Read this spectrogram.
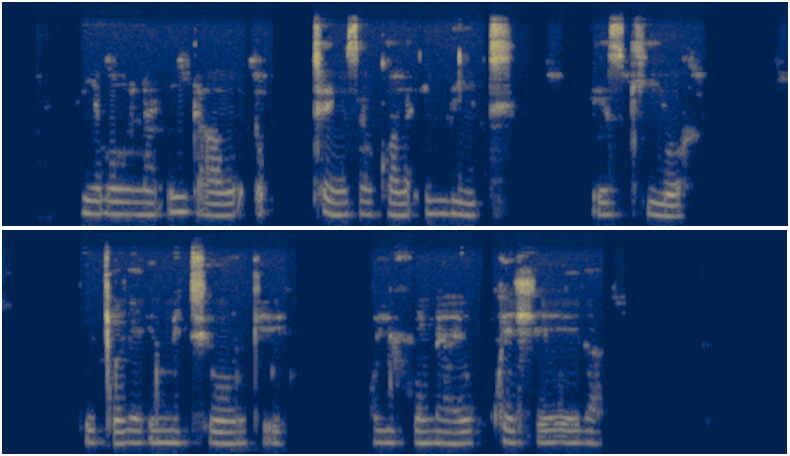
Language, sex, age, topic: North Ndebele, male, 36-49, health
